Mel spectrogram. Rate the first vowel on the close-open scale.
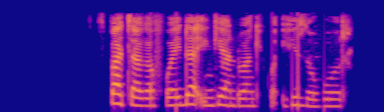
open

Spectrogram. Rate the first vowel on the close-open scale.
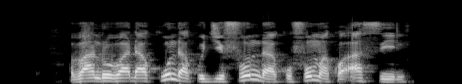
open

